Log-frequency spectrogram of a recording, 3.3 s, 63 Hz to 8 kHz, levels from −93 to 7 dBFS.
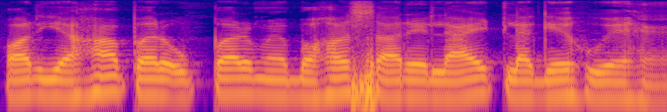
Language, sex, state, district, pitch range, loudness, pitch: Hindi, male, Jharkhand, Ranchi, 120-135 Hz, -16 LUFS, 125 Hz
